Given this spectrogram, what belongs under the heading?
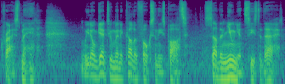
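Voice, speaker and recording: An actor playing a weary, plainspoken small-town preacher in a video game, blunt yet solemn. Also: male voice, low-pitched, expressive, normal speed, fairly bright tone, a little hiss or hum. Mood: weary, bitter. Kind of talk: video game cutscene acting.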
